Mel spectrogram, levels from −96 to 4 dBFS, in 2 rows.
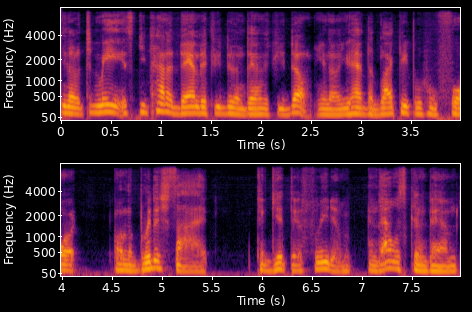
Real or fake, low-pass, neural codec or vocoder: fake; 7.2 kHz; codec, 44.1 kHz, 2.6 kbps, SNAC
